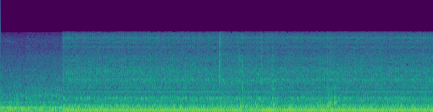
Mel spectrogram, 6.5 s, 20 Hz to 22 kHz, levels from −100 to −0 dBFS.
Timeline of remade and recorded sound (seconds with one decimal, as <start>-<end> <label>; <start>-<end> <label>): 0.0-3.3 recorded; 3.3-6.0 remade; 6.0-6.5 recorded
